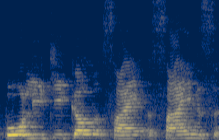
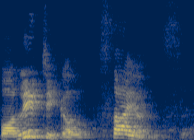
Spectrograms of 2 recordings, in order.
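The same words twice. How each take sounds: First: पॉलिटिकल साइंस level, full 'po-li-ti-kal sains'; wrong pronunciation. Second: पॉलिटिकल साइंस slow, stress on 'LI', 'sai-uns' falling; English pronunciation. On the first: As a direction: give every syllable of पॉलिटिकल equal weight, slowly. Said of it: "ऐसे नहीं बोलना है". (पॉलिटिकल साइंस को सपाट 'पो-लि-टि-कल साइंस') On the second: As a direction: lift 'LI' in पॉलिटिकल, split साइंस into sai-uns. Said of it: "इसको पढ़ना चाहिए क्या". (पॉलिटिकल में 'लि' पर ज़ोर, 'साइ-अंस' गिरता) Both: Shown as a demonstration.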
